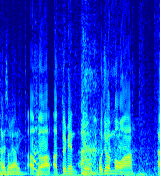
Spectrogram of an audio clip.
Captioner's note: laughs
